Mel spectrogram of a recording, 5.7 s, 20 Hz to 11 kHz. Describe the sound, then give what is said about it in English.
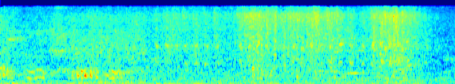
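Pigeons roosting on the buttresses of St. Bartholomew's Cathedral, a 14th-century Gothic building near the main square of Colleen, coo in soft, repeated low burbles, clearest early on, set against a steady wash of outdoor background noise with no one speaking. “Pigeons roost peacefully on the buttresses of St. Bartholomew's Cathedral, near Colleen's pretty main square.”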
